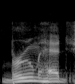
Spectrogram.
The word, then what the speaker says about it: Broomhead: You can always find me on Twitter at Broomhead Show. My last name is spelled just like it sounds,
